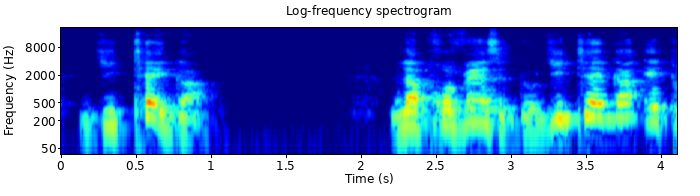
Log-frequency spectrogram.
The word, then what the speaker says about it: Gitega: On prononce Gitega.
